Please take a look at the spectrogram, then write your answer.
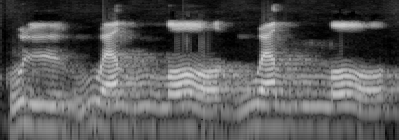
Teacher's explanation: Coba wallahu, ya, jangan sampai huruf wawnya mengikuti ketebalan huruf lamnya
